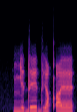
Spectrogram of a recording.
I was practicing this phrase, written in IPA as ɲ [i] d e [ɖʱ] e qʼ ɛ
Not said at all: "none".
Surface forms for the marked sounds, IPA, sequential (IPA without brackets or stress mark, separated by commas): e, dʱ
